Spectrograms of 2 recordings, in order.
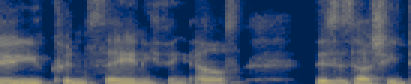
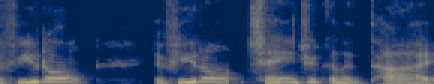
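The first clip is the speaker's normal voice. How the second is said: put-on high, girlish, lecturing little girl voice; 6 semitones higher than usual. Speaker retells someone lecturing an elder, imitating Susan's little girl voice. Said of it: "in her big little girl voice".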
